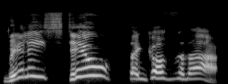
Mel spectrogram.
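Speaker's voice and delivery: very high, incredulous questions; mock surprise. Passenger joking with cab driver about London, mock surprise. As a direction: act out joking astonishment and relief.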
